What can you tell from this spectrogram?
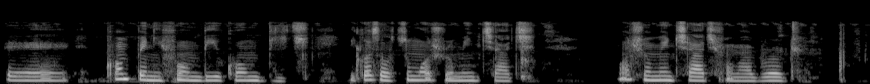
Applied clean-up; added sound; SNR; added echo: none; none; none; none.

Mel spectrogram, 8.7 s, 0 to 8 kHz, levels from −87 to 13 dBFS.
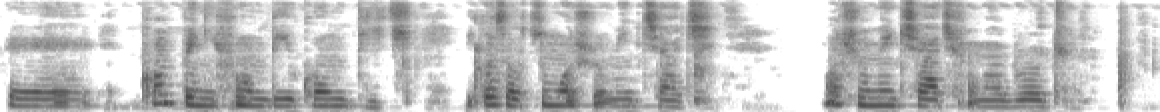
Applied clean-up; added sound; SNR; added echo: none; none; none; reverberation time 0.2 s.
